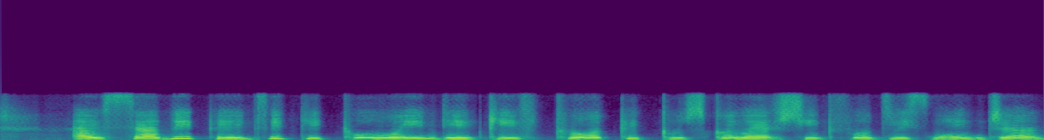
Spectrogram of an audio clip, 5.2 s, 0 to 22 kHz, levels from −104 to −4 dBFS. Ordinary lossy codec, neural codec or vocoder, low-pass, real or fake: none; codec, 16 kHz, 0.5 kbps, FreqCodec, smaller model; 7.2 kHz; fake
